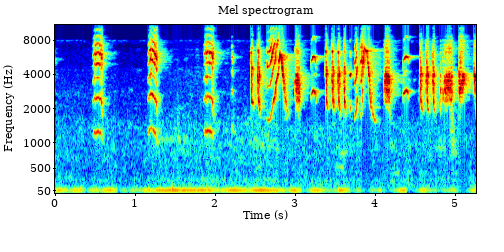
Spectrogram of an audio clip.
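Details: Long-tailed shrike (cendet) singing in the morning as a lure for other shrikes: a few spaced squeaky notes, then a dense stretch of rapid harsh chattering and twittering over a low hum.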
